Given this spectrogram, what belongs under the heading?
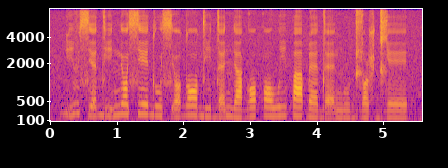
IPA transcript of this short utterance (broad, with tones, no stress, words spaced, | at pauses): ɠḭ˦vsʲɛ̰˦ dḭ˨ nʲɔ˦sʲe˦du˨ sʲɔ̰˦dɔ˦ di˨dɛ̰˦ nʲa˨ ɡɔ˦kɔ˦ wi˦pa˦ɓɛ˨ dɛ̰˨ ŋu˨d͡ʑɔ˦ʂd͡ʑe˦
